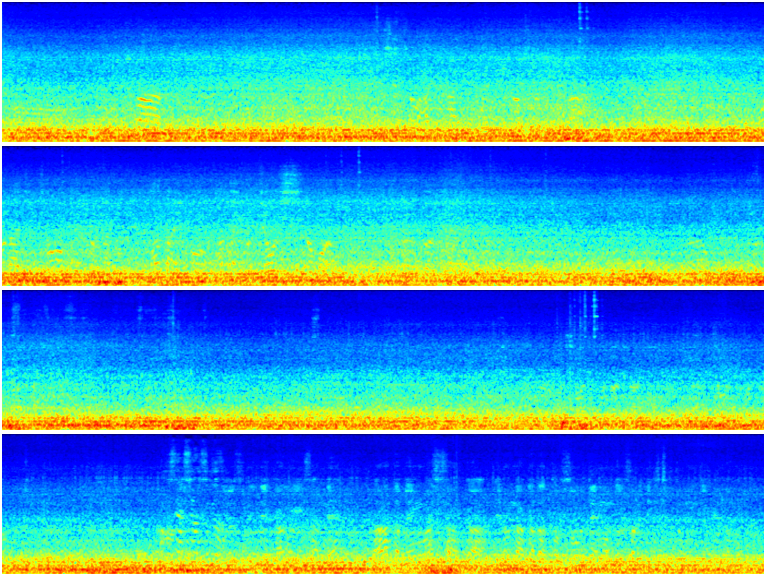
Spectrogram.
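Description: Steady drone of a car's engine and its tyres on a snow-covered road, heard from inside the cabin. Faint talk, apparently from the car radio, comes and goes under it.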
